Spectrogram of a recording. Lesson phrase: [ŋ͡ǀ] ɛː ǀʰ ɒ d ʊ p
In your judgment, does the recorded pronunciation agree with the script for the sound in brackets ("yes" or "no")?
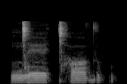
yes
